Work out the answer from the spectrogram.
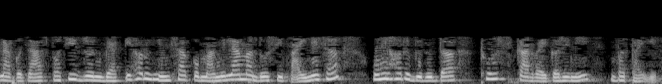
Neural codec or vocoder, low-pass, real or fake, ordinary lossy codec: none; 3.6 kHz; real; MP3, 32 kbps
